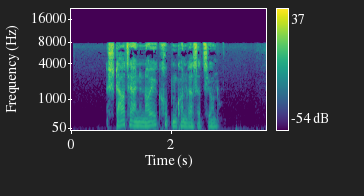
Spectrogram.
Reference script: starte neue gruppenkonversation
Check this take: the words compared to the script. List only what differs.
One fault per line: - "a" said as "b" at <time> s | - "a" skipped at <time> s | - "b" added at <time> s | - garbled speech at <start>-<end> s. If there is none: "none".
- "eine" added at 1.2 s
